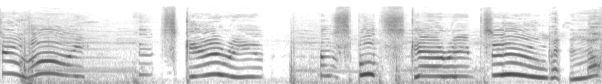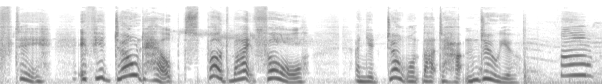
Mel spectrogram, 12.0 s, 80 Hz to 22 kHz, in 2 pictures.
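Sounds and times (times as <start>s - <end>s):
cartoon character moaning: 11.6s - 12.0s.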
